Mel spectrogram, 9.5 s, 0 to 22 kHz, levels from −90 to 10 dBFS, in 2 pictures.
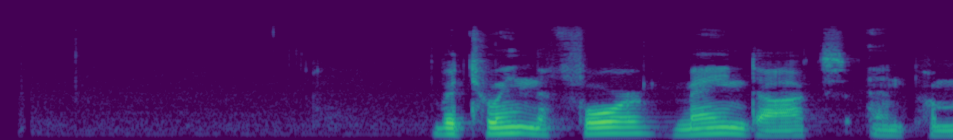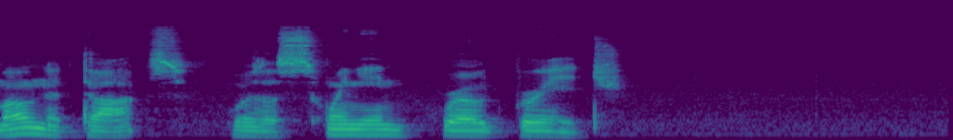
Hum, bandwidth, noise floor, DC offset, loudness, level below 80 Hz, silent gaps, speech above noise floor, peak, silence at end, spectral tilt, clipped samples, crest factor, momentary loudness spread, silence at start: none; 10.5 kHz; -72 dBFS; under 0.1%; -27 LUFS; -70 dBFS; none; 45 dB; -6 dBFS; 1.65 s; -6 dB/octave; under 0.1%; 22 dB; 15 LU; 2.2 s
